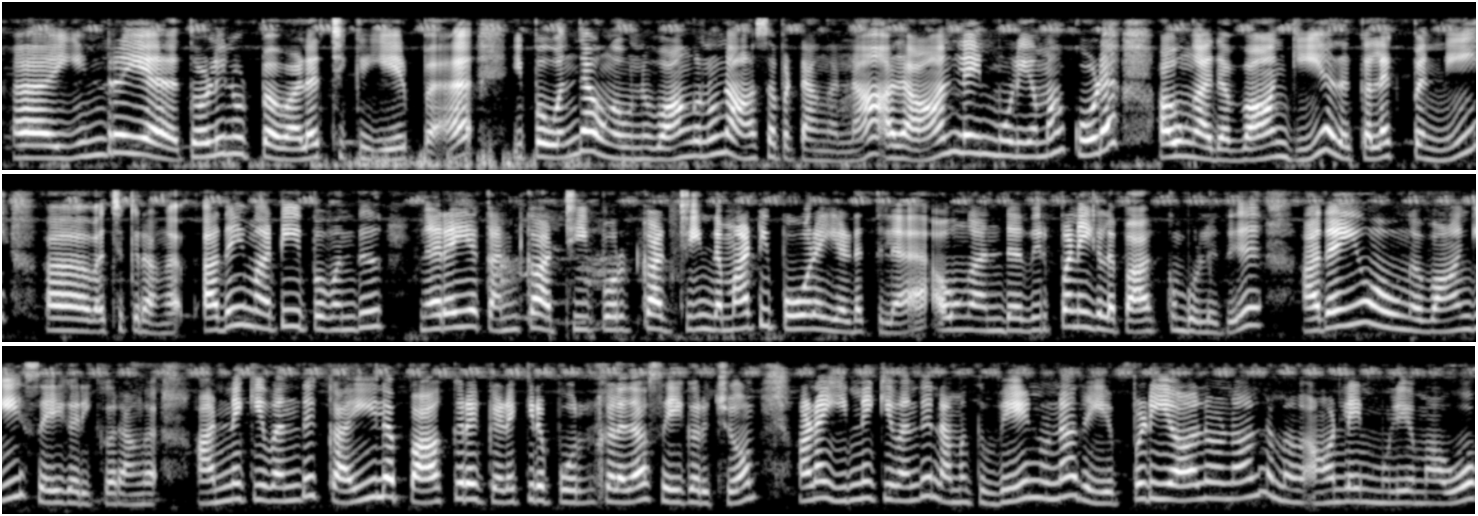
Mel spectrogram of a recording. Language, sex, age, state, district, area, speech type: Tamil, female, 18-30, Tamil Nadu, Sivaganga, rural, spontaneous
